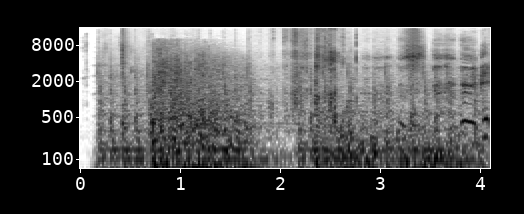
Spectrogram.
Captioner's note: explosion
